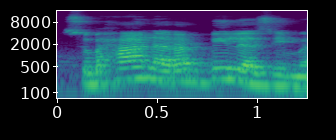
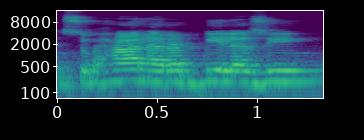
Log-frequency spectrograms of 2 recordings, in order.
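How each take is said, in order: No difference in how they are said.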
